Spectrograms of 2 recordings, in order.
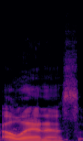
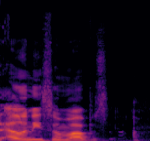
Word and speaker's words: Alanis: I know that she does not pronounce it Alanis, but I'm going to recommend Alanis Morissette's Jagged Little Pill is on Broadway. And I went to go see it. She doesn't say Alanis? How does she say her name? Alanis. No, Alanis Morissette says it Alanis, but Alanis Umbamsuan says it like that, not Alanis.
